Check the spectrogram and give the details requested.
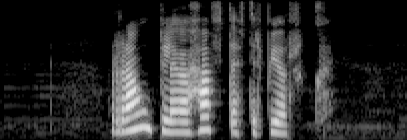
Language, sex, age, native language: Icelandic, female, 40-49, Icelandic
